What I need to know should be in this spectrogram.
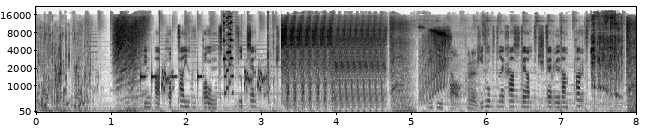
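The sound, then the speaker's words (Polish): A bite attack in the video game Manamon 2 lands as harsh, crunchy, rapid-fire hits mixed with buzzing game effects, while people talk over it for much of the time. “Jeden Pixel został oszołomiony przez gryzienie.”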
